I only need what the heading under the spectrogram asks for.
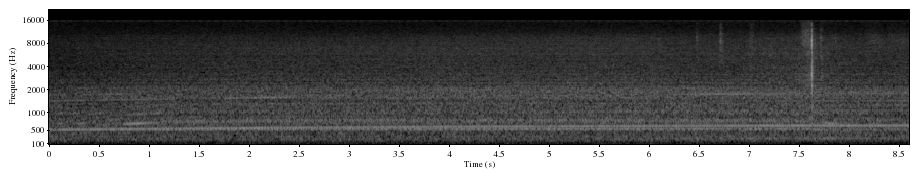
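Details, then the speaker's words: PC with NZXT Sentry Mesh fan controller, stock CPU cooler, graphics card intake turned up and CPU intake down, front fan back on: faint steady whir with thin whine; CPU fan spins up fast and loud. "if we turn up the graphics card intake but turn down the CPU intake things start spinning up even when the front is turned back on"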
